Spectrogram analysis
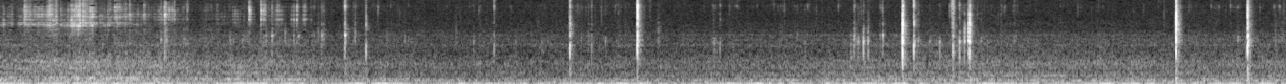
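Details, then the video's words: Several prairie dogs munching chickpeas, giving scattered crisp cracks and snaps. A faint rustle comes early, then isolated bites follow, including a quick cluster of crunches near the end, over soft steady background noise. "프레리독 병아리콩 씹는소리를"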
